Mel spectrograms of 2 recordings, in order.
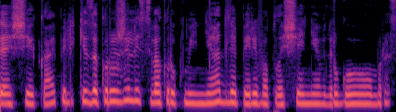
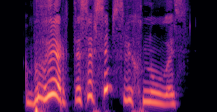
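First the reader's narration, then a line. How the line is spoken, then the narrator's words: Surprised female yell. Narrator (Russian): Завопила удивленно потерпевшая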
